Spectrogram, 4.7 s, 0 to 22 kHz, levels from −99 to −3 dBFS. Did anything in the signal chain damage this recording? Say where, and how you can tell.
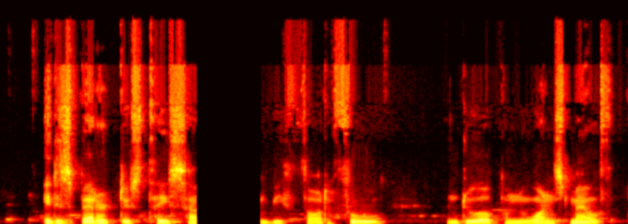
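Yes, at the playback stage: a playback stall cuts the speech off mid-flow at 1.47 s and leaves silence for about 0.49 s, until 1.96 s. The likely cause is a starved buffer or blocked player thread. Unlike a natural pause, the sound stops abruptly mid-flow.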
